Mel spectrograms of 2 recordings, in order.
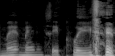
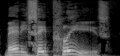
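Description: First: It is said in a much gentler tone. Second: It is said in a stern, demanding tone.

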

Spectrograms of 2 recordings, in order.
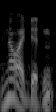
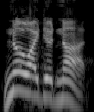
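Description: First: It is said softly and gently. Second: It is said forcefully and loudly.

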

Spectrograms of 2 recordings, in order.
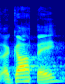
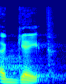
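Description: First: It is pronounced the familiar church way. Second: It is pronounced as the English word for gaping. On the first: "We have known it as agape" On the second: "It's just not agape, right? That's a whole different thing"

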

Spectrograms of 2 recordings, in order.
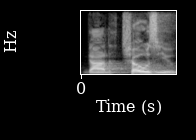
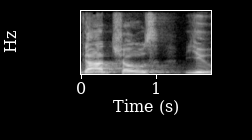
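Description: First: The stress is on chose. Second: The stress is on you.

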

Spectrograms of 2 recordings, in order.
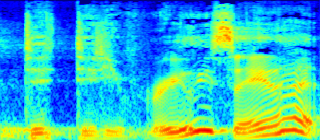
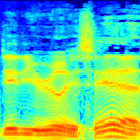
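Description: First: It is said in a mocking, incredulous tone. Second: It is asked as a plain factual question.

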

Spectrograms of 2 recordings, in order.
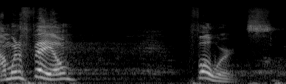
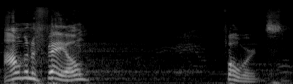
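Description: First: It is said forcefully, with strong conviction. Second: It is said plainly, without much force.

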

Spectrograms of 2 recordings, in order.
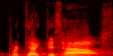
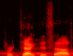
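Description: First: It is said in a gruff, aggressive growl. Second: It is said in an ordinary, mild voice. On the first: The speaker calls it right. "you have to say it like the mean football player" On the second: The speaker calls it wrong. "you don't say Protect This House"

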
